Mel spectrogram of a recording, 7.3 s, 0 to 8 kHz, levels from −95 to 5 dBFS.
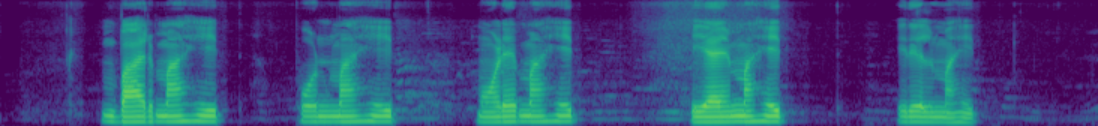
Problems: constant background noise, background conversations at intervals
